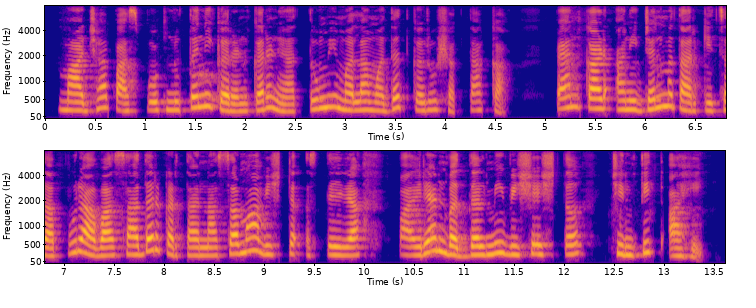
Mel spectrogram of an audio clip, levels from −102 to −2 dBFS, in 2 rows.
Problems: none marked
